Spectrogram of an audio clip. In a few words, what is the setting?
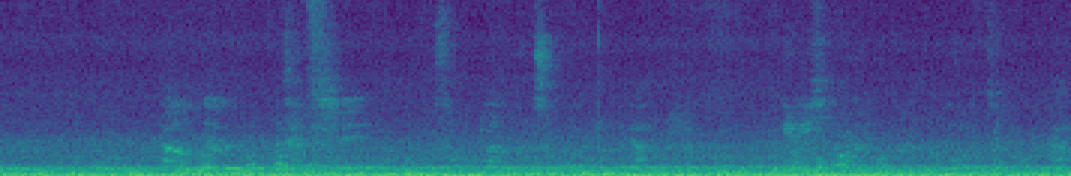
subway train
